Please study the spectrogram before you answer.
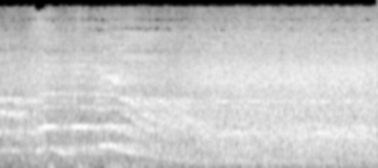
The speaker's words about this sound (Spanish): y hay cambio y es Gorka el que se va. Y ojo a la ovación que se va a llevar, ¿eh? Sí. Público en pie, ¿eh?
